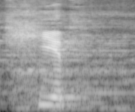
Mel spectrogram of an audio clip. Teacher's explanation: And then the last is glotta. Glotta is the sound made in the throat between the vocal cords, such as in the word hit.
